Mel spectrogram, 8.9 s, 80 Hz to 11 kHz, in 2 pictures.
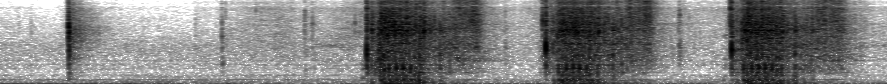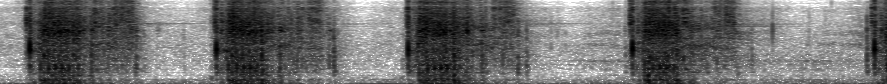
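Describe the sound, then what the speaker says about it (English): A Stihl MS 290 chainsaw with a carburetor problem is pull-started on full choke: about eight rhythmic, close rasping pulls of the starter cord, spaced roughly a second apart, with no sign of the engine catching. "First thing you do on these Stihls, go all the way down and you give them like 2 pulls."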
